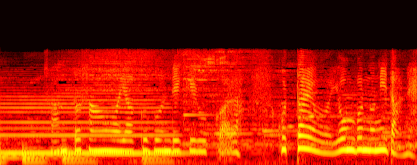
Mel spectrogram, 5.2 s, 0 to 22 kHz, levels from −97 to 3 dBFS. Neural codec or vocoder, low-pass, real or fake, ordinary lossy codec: none; 7.2 kHz; real; none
